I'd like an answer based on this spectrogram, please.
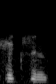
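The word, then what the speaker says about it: Rickson: up and look up his name is spelled like brixon but it's actually Hicks and Gracie he and all the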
